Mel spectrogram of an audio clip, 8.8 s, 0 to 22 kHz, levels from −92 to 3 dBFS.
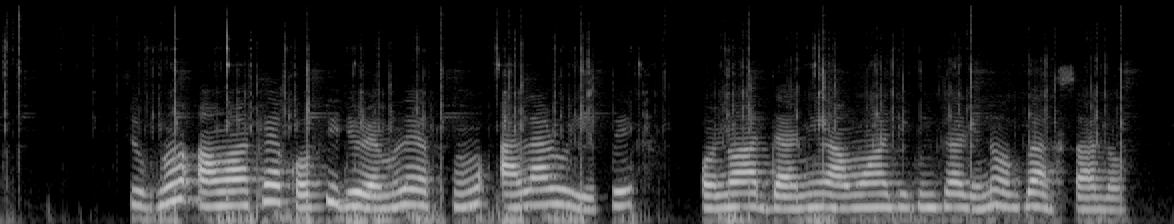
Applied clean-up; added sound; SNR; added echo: neural mask model RNNoise.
